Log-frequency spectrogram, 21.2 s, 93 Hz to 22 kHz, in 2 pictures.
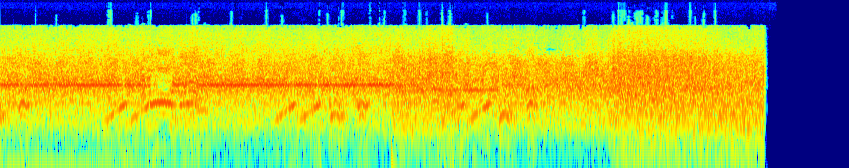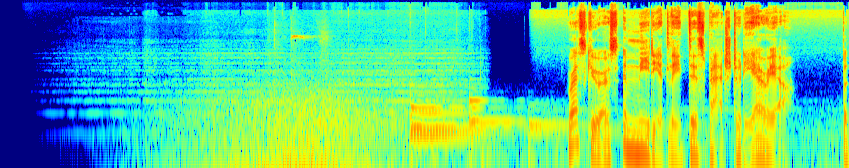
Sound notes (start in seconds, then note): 8.3 plane crashing; 11.9 pensive music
